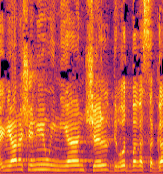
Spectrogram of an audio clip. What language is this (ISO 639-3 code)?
heb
